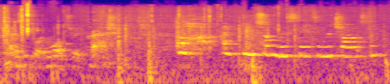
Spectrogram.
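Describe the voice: Putting on a character voice in a British accent, a woman speaks at an extremely high pitch with very wide pitch swings and a fairly slow pace, with clear background noise and audible room echo.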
